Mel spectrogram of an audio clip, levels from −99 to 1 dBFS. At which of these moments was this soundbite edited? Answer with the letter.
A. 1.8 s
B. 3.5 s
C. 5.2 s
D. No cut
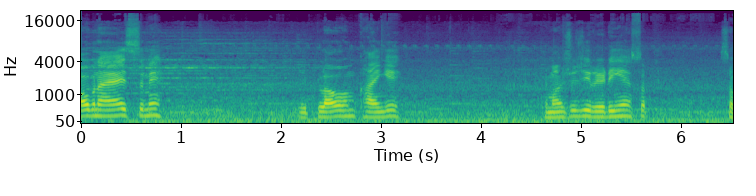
D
